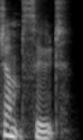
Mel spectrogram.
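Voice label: "jumpsuit", British English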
